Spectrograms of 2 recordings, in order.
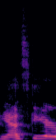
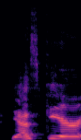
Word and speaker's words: Jaskier: To forewarn you, we think that that's how you pronounce their names, Geralt and Jaskier, but we very well could be wrong.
